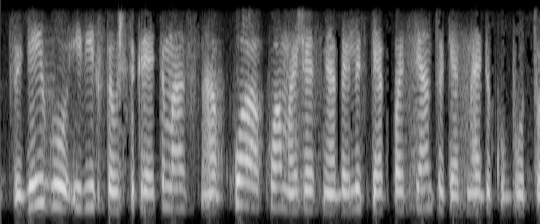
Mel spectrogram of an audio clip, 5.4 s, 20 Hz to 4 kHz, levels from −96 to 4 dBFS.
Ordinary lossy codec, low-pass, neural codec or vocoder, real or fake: AAC, 24 kbps; 3.6 kHz; none; real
